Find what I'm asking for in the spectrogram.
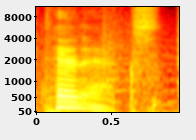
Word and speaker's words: iPhone XS: You're supposed to pronounce it 10X.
